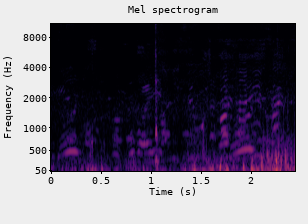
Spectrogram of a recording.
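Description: Voices calling out, with a single sharp knock about a second in.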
